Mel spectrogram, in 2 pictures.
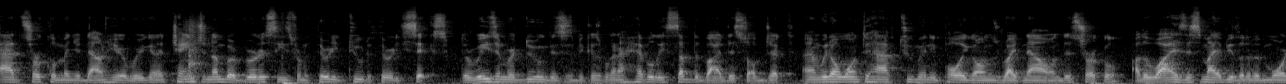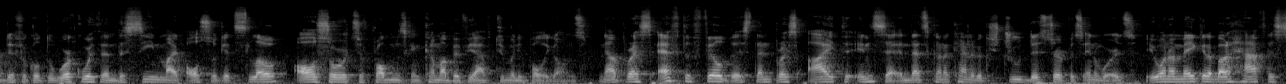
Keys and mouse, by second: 1.4-4.7 drag, 8.2 Tab, 8.6 1, 18.7 i, 18.7 z, 19.4 f, 20.9 i, 24.2 s.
